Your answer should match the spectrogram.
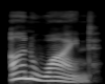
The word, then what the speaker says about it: unwind: Unwind. The stress is on the second syllable.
